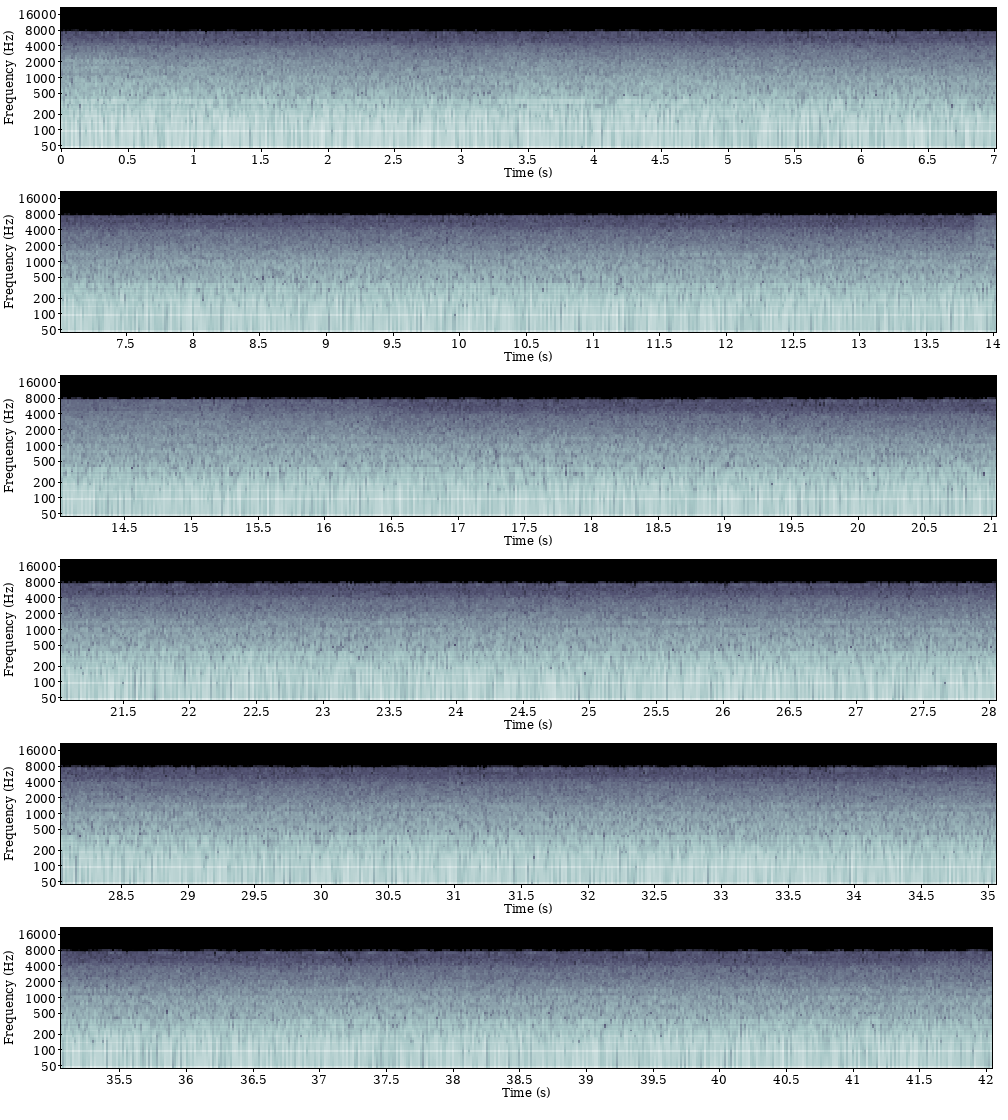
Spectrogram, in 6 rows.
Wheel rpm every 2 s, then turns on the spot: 0, 0, 0, 0, 0, 0, 0, 0, 0, 0, 0, 0, 0, 0, 0, 0, 0, 0, 0, 0, 0.
none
